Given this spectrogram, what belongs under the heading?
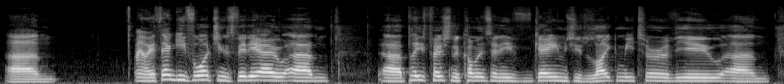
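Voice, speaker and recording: A young man giving a casual, rambling and opinionated video game review, animated and informal. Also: a little high, normal speed, smooth. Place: voice-over on gameplay footage. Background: game music.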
